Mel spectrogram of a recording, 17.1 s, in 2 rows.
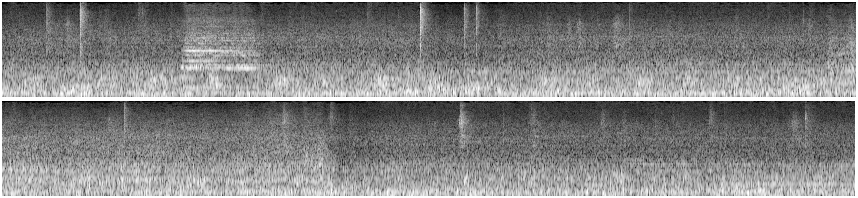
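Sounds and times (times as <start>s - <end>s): train wheels rumbling on rails: 0.0s - 17.0s
sharp clicks: 3.7s - 6.4s.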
